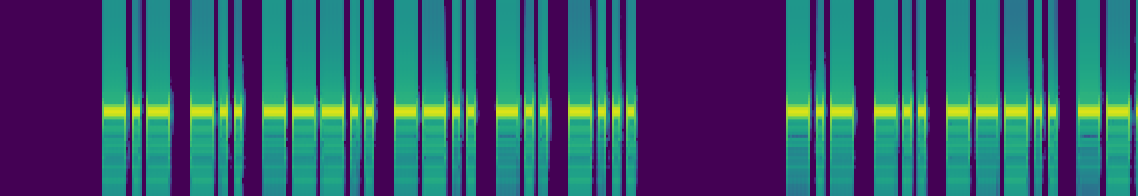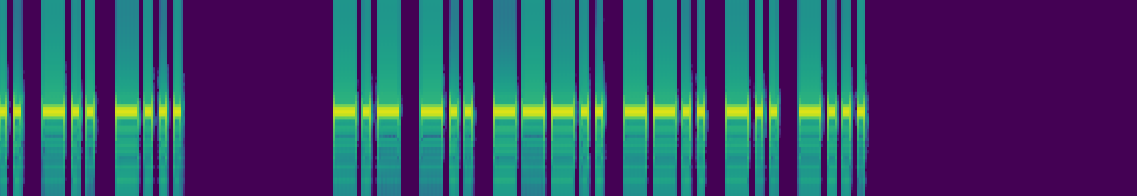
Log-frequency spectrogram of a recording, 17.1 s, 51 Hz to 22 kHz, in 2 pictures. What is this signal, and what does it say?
Morse code, heard as a keyed tone, about 22 wpm, 700 Hz. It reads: KD8ZDB KD8ZDB KD8ZDB
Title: USA Call Signs - 6 Characters - Repeated 3x - 22wpm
